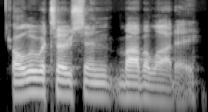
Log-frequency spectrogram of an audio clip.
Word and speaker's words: Oluwatosin Babalade: this out of the way give the accurate pronunciation of big tree's name oluwatosin babalade although it tells that perfect chris so or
